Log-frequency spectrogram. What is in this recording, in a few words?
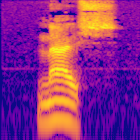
"muis", Dutch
